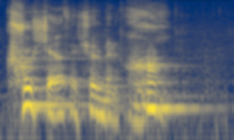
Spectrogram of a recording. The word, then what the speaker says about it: Khrushchev: he pronounced the word Khrushchev he talked about Cham and Khrushchev and that has four mistakes in at first the accent he had it on the first syllable it should have been on the second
